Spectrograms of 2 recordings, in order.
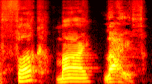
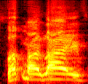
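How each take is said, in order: First: Drawn-out despair. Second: "Fuck my life" higher and louder, exasperated; exasperated cry. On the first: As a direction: stretch "Fuck my life" out, defeated. Despair at the breakup. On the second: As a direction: throw "Fuck my life" up, fed up. Repeated louder. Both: Retold or imitated.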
